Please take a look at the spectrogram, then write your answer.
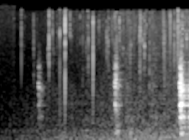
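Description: A wooden cuckoo clock ticks softly, a series of faint, dry clicks over a low background rumble, with no one speaking.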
